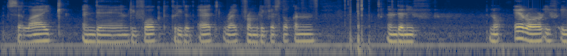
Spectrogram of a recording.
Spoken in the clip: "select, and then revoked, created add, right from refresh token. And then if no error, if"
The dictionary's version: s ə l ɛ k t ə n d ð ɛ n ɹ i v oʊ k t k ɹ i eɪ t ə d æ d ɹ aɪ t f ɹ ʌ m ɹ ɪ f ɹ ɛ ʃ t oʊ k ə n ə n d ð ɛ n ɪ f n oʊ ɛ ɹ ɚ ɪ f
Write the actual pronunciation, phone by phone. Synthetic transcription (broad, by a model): s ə l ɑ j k ə n d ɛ n ɹ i f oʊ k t k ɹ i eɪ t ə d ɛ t ɹ aɪ t f ɹ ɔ m ɹ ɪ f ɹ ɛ s t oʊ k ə n ə n d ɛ n ɪ f n oʊ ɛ ɹ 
